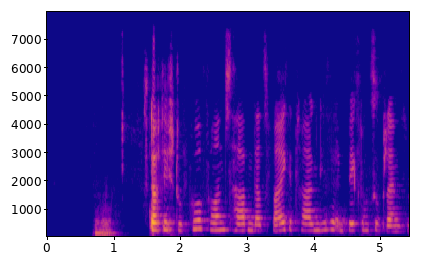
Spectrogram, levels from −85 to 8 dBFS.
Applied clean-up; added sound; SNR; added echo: neural mask model Resemble Enhance denoiser.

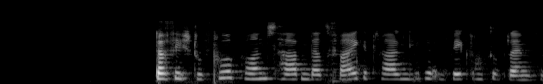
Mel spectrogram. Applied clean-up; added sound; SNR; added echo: neural mask model DeepFilterNet 3.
